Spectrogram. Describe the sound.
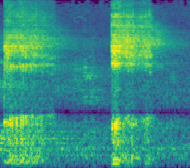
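A voice imitates the harsh, gurgling death rattle in a dying person's throat: a long raspy breath followed by a second, sharper burst, fairly loud, with no words spoken.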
